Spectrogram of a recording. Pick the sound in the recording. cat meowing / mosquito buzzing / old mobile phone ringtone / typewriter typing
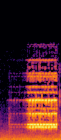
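old mobile phone ringtone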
